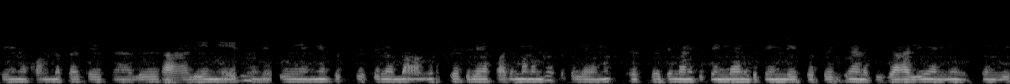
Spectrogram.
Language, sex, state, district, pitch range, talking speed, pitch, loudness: Telugu, male, Andhra Pradesh, Krishna, 115-120 Hz, 120 wpm, 115 Hz, -33 LUFS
